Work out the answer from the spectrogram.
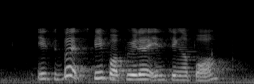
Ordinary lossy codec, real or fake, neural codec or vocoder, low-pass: none; real; none; 5.4 kHz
